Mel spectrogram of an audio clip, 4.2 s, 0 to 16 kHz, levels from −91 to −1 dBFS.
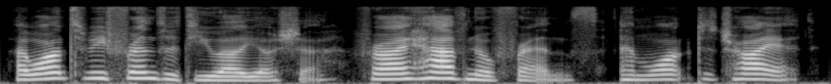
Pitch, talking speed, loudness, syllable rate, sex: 215 Hz, 260 wpm, -20 LUFS, 5.5 syllables/s, female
